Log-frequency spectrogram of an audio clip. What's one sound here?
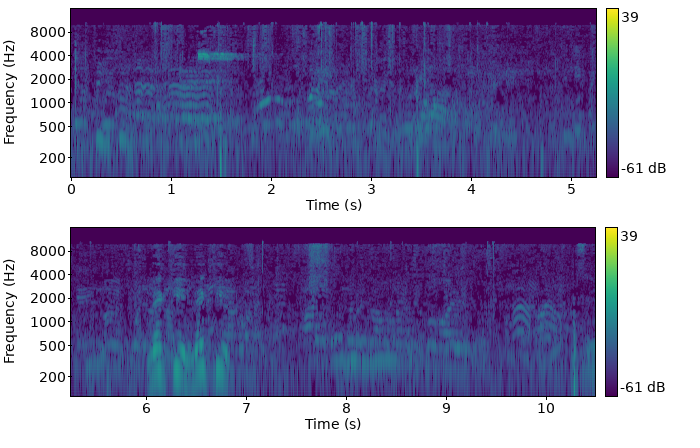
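Young players shout to one another across an open field.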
